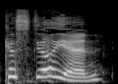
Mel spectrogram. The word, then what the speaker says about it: Castilian: Castilian, am I saying it right? – You are.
